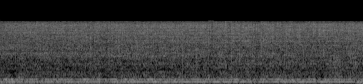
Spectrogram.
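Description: Italian sausage for a pizza topping cooking in a pan, a steady hissing sizzle with a low hum beneath, constant and close throughout.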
